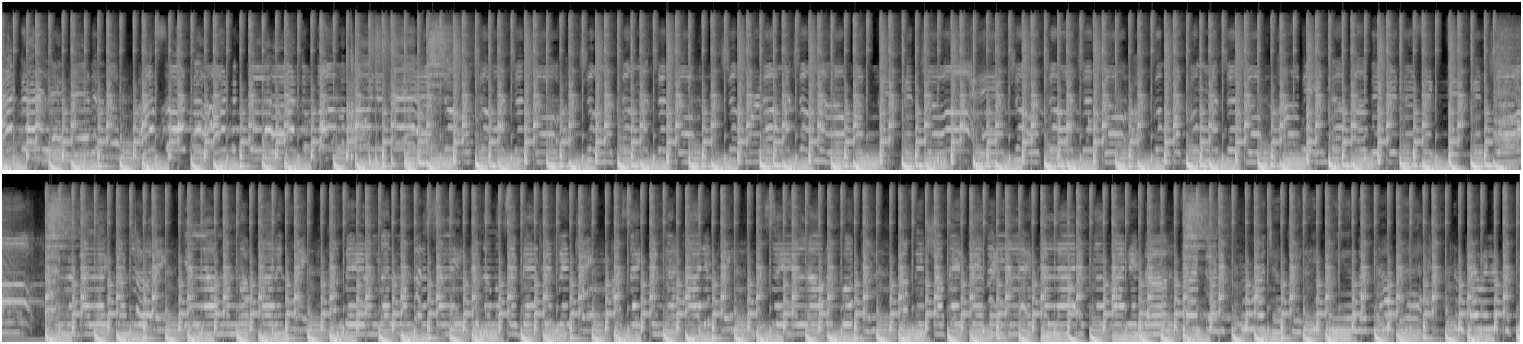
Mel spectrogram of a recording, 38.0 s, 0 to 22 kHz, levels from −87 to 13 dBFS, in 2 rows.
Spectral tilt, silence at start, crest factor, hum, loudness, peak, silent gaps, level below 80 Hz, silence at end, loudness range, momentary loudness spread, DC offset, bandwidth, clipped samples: -5 dB/octave; 0 s; 10 dB; none; -11 LUFS; 0 dBFS; none; -16 dBFS; 0 s; 1 LU; 3 LU; 0.4%; 17.5 kHz; under 0.1%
